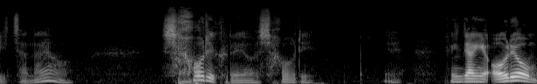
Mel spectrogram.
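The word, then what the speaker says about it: שאול: 사울은 그냥 사울 이렇게 읽으면 못 알아들어요. 원래 샤울이에요. 샤울. 샤울이라는 말이 히브리 말 이스라엘 말이다 보니 발음하기가 어려워요.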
